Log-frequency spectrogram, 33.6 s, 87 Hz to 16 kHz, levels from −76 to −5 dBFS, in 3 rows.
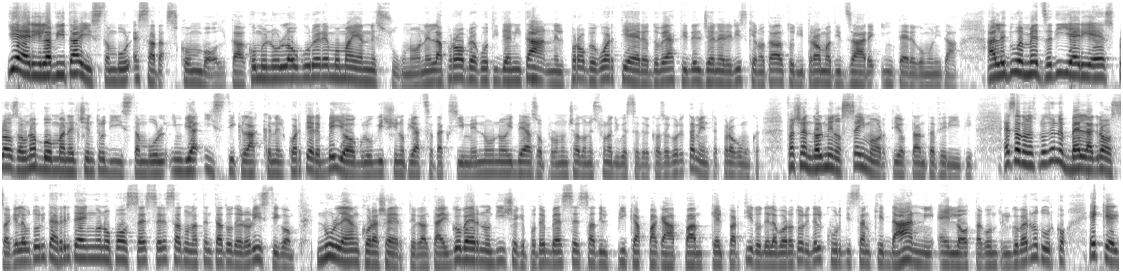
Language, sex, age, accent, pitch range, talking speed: Italian, male, 20-39, native, 130-175 Hz, 225 wpm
